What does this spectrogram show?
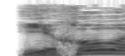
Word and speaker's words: യഹോവ: മലയാളത്തിൽ യഹോവ എന്നാണ് സാധാരണ പറയുന്നത്. പക്ഷേ യാഹ്വേ എന്ന ഉച്ചാരണവും നിലവിലുണ്ട്. സങ്കീർത്തനം 83:18 ഇങ്ങനെ വായിക്കുന്നു: യഹോവ എന്നു പേരുള്ള അങ്ങ് മാത്രം മുഴുഭൂമിക്കും മീതെ അത്യുന്നതൻ എന്നാളുകൾ അറിയട്ടെ.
